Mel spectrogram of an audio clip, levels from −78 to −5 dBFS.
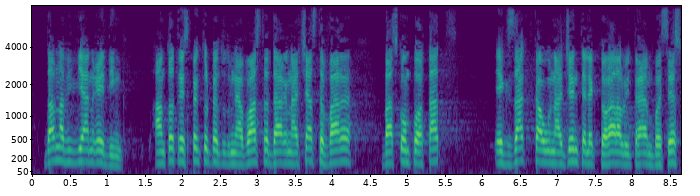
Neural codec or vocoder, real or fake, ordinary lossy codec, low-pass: none; real; none; none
